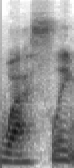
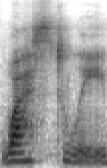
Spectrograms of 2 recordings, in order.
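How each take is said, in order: First: The name is said without a T sound. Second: The name is said with a strong T sound. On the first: The speaker calls it right. "there is no T in his name" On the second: The speaker calls it wrong. "she would pronounce that T like ain't nobody's business"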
